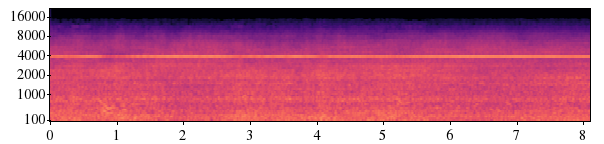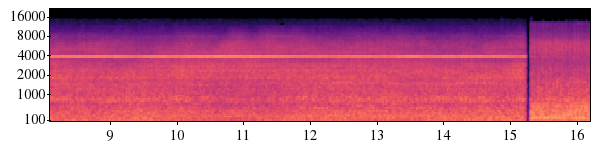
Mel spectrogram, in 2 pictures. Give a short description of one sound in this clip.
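A propeller plane drones overhead as it flies past.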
